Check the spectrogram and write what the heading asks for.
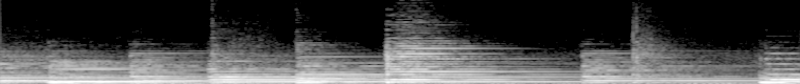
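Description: Acoustic guitar and electronic keyboard playing an instrumental duet: plucked guitar notes ring over sustained keyboard notes, with a fresh loud chord struck near the end.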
